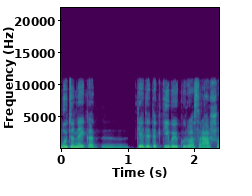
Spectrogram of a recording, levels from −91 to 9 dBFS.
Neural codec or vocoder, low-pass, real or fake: none; 10.8 kHz; real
